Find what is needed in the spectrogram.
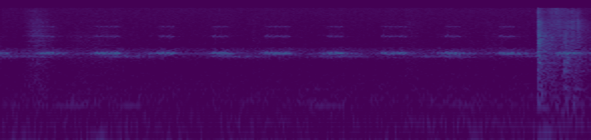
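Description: Faint cricket chirping in a steady, even rhythm of about two to three chirps a second.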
